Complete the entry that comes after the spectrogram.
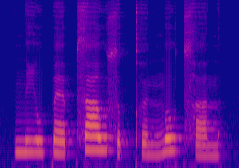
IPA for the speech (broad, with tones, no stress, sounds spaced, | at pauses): n̪ iː˧ w p ɛː˧ p̚ s aː˥ w s ʊ˨ k̚ pʰ ɵ˨ n ŋ o˥ w t͡sʰ ɐ˨ n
